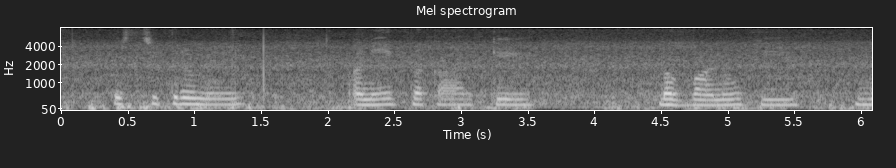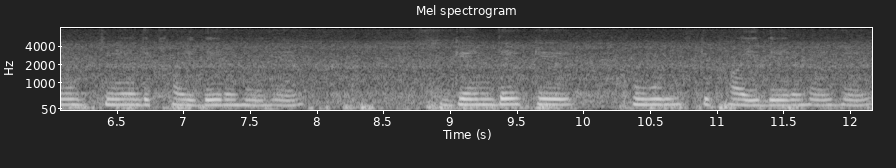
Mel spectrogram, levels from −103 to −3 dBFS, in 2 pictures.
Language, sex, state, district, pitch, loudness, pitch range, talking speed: Hindi, female, Goa, North and South Goa, 195 Hz, -28 LUFS, 185-205 Hz, 100 wpm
